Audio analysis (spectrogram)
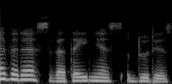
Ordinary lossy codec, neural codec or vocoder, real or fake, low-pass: Opus, 32 kbps; codec, 16 kHz, about 1 kbps, DyCAST, with the encoder's durations; fake; 7.2 kHz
